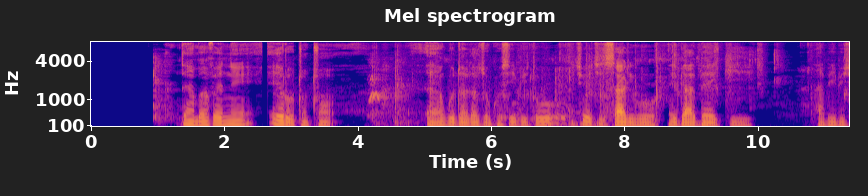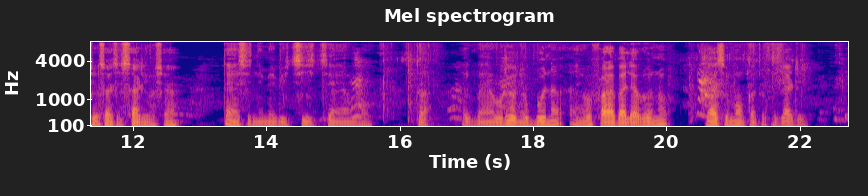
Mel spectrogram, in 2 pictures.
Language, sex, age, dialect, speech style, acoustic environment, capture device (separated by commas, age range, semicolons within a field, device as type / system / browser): Yoruba, male, 25-34, Nigeria - Ibadan, happy, nature; people talking, mobile / Linux / Chrome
